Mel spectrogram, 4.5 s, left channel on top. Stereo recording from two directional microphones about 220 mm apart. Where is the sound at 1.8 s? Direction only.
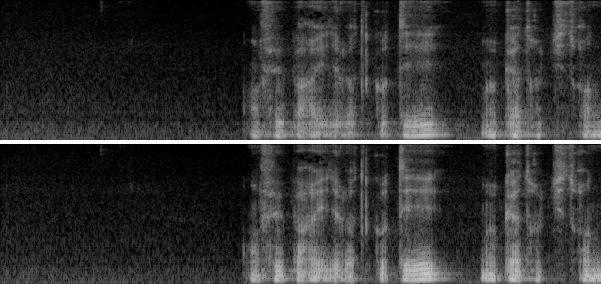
40° right (ahead or behind).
